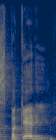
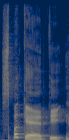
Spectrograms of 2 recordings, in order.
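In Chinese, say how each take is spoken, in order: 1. 这个词是用英语口音说的。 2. 这个词是用意大利语口音说的。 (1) "spaghetti 是英式或美式的发音" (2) "我们意大利人来念呢，要念spaghetti"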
